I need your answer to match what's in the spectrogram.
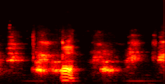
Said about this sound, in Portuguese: Olha o barulho da cachorrada minha aqui.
